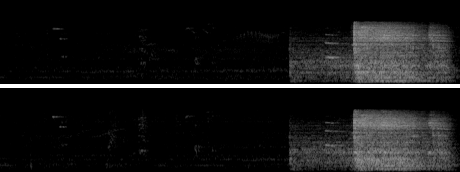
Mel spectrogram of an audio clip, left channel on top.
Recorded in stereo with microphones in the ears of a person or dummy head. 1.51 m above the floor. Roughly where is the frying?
I don't hear frying.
